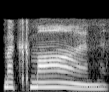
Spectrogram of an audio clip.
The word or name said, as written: McMahon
